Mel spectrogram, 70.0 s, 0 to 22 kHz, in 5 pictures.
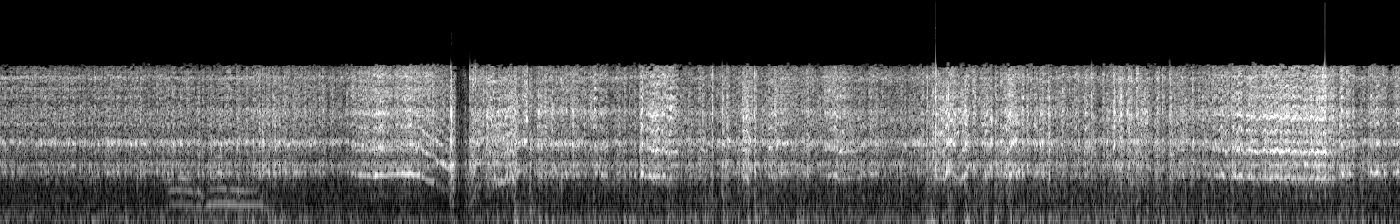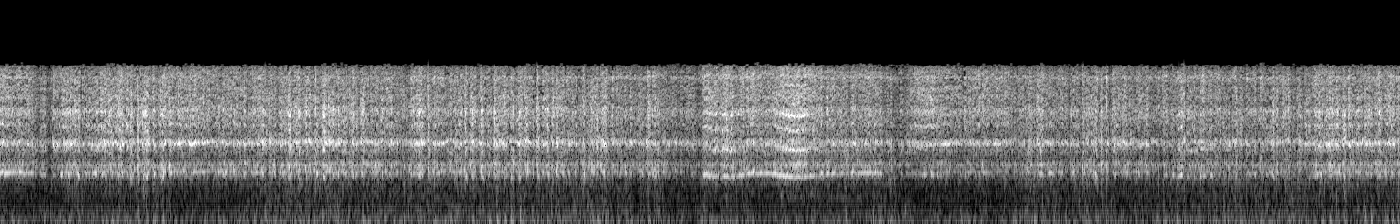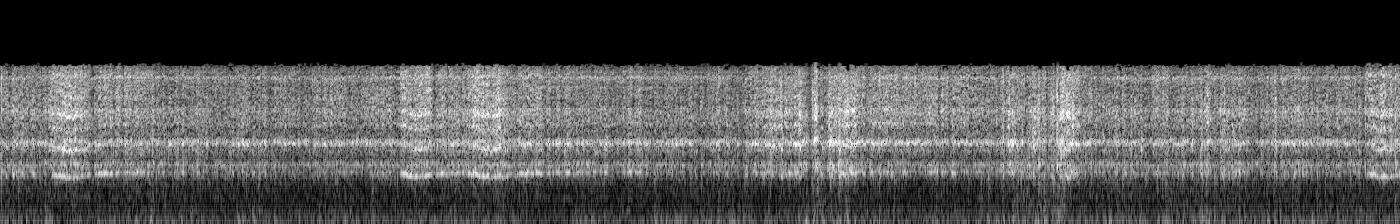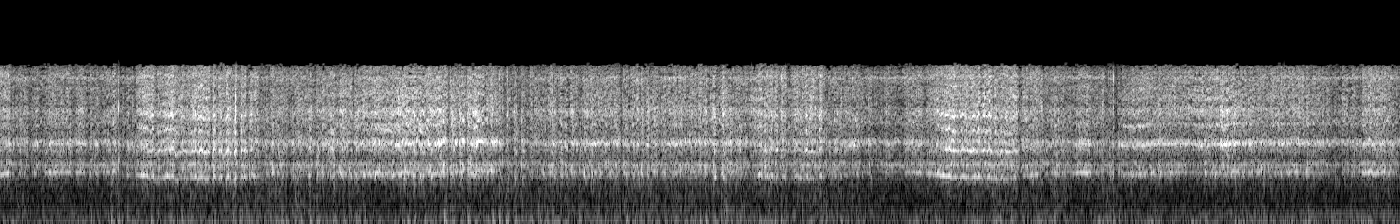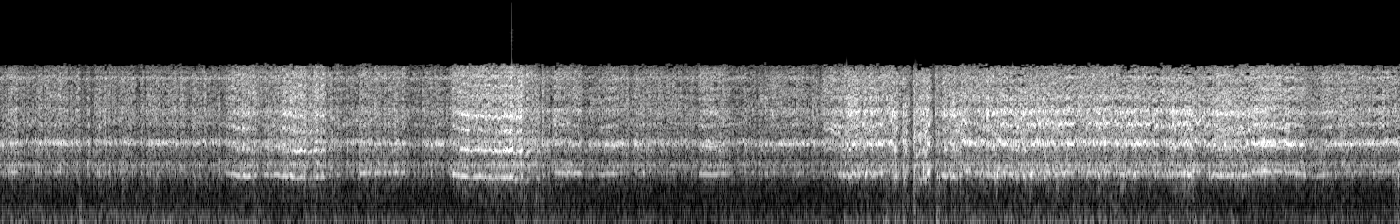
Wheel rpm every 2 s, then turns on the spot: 230, 230, 150, 220, 230, 220, 220, 220, 230, 230, 230, 230, 230, 230, 230, 230, 230, 230, 230, 230, 230, 230, 220, 230, 230, 220, 230, 230, 230, 230, 220, 230, 210, 190, 220.
none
